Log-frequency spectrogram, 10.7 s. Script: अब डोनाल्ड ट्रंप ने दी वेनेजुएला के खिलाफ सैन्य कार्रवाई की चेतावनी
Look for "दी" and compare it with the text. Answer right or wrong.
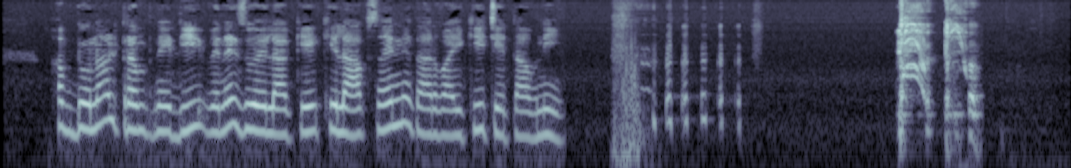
right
